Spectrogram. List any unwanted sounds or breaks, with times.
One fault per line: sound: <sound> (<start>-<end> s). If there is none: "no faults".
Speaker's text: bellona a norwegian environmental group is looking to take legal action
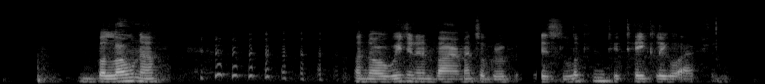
sound: laugh (1.9-3.4 s)
sound: dropout (5.4-5.4 s)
